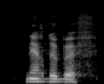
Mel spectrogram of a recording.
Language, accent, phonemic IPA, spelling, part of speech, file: French, France, /nɛʁ də bœf/, nerf de bœuf, noun, LL-Q150 (fra)-nerf de bœuf.wav
- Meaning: cosh (type of truncheon)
